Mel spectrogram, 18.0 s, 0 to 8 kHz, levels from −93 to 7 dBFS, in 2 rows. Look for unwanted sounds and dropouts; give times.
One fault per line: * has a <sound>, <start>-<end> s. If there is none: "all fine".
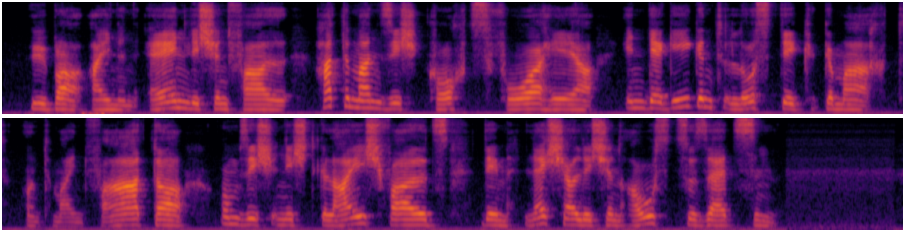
all fine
